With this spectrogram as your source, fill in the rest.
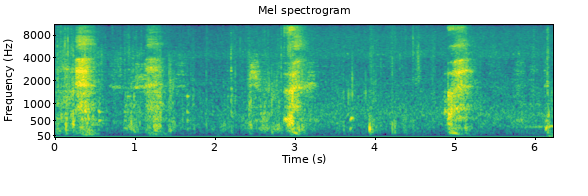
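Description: An axe strikes wood with sharp thuds.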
